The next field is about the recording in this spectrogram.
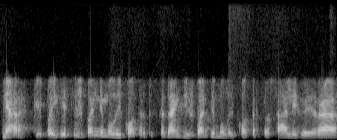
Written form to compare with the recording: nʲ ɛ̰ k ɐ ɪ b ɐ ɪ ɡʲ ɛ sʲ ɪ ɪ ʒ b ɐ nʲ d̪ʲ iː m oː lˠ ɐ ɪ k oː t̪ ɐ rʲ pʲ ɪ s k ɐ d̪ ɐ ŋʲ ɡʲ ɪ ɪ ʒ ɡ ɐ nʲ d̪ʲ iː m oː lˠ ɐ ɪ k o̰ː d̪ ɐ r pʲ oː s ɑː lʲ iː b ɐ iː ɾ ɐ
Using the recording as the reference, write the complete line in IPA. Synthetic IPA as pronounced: nʲ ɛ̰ k ɐ ɪ b ɐ ɪ ɡʲ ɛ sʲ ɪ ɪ ʒ b ɐ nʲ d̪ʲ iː m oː lˠ ɐ ɪ k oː t̪ ɐ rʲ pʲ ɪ s k ɐ d̪ ɐ ŋʲ ɡʲ ɪ ɪ ʒ b ɐ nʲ d̪ʲ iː m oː lˠ ɐ ɪ k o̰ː t̪ ɐ r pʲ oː s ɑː lʲ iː ɡ ɐ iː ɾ ɐ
